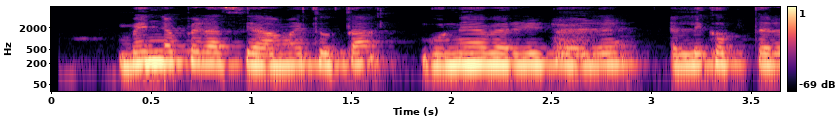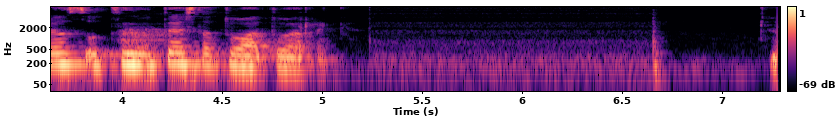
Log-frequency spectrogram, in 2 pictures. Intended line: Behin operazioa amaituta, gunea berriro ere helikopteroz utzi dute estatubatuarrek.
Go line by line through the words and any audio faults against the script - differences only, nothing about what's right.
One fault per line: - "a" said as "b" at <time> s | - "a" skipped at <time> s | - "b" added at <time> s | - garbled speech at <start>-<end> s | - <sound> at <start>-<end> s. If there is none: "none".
none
